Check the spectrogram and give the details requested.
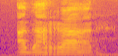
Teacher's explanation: the double R, which is a rolled R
